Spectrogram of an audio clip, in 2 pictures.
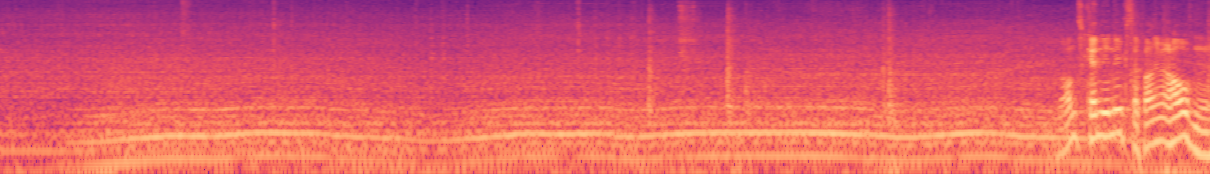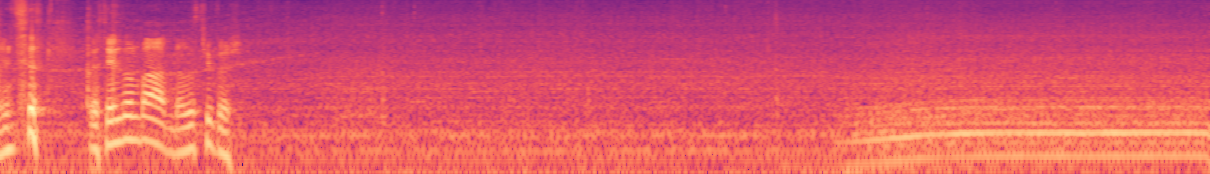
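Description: A loader's engine hums and revs as it drives.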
